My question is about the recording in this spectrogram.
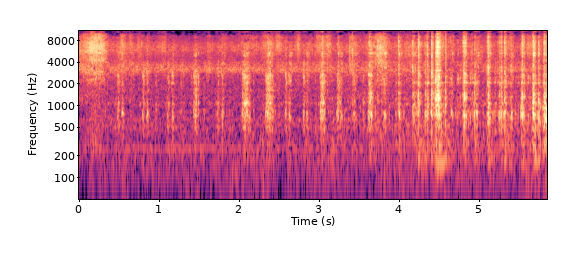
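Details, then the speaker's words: Fujitsu mini-split at about 10°F outdoors, tripped on code 94, standing pressure about 60 psi: fan spins up, then a rough, rising mechanical rattle and groan as the compressor tries to ramp; the compressor was bad and the condenser was replaced under warranty. "that thing sounds like [ __ ] garbage oh that sounds [ __ ] horrendous oh they might have a bad compressor"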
